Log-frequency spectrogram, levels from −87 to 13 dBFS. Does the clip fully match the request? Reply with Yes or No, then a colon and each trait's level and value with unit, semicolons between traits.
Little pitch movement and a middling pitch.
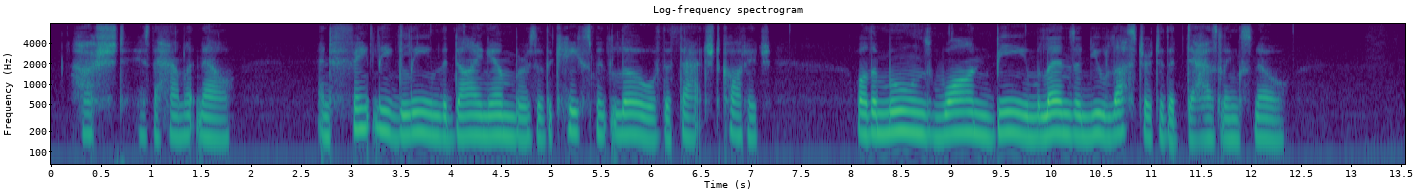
Yes: narrow, 2.2 semitones; medium, 175 Hz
